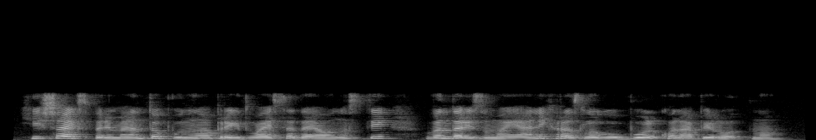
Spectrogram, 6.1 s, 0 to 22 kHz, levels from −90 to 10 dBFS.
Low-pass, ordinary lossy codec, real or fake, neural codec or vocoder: 7.2 kHz; none; real; none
